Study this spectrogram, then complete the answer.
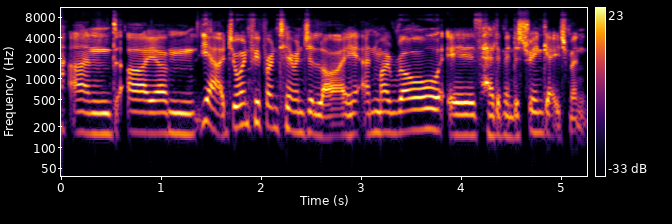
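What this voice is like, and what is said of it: UK accent, not Australian. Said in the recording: “As everyone can hear from my accent, I am not Australian. I moved from the UK”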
